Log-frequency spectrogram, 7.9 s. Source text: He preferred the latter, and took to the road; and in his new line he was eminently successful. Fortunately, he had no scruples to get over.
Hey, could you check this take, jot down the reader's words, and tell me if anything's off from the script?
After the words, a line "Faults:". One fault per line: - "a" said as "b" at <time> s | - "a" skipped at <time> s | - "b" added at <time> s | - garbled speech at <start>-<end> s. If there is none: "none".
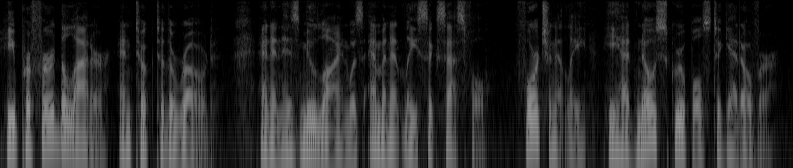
He preferred the latter, and took to the road; and in his new line was eminently successful. Fortunately, he had no scruples to get over.
Faults:
- "he" skipped at 3.5 s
